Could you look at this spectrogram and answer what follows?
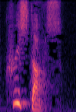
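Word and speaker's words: Christos (Χριστός): In Greek, Christ, the title Christ, is pronounced Christos. And it begins with the letter chi.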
